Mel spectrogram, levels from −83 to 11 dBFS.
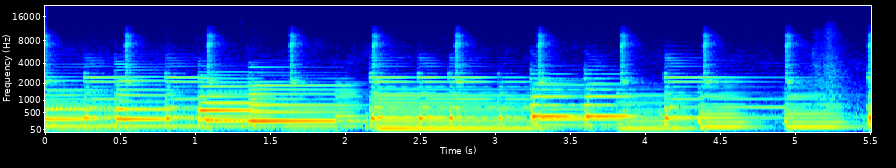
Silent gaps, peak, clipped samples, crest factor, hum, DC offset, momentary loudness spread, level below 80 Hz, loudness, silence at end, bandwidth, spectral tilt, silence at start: none; -4 dBFS; under 0.1%; 16 dB; none; under 0.1%; 10 LU; -40 dBFS; -20 LUFS; 0 s; 11.5 kHz; -7 dB/octave; 0 s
